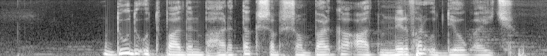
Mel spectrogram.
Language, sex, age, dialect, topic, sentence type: Maithili, male, 25-30, Southern/Standard, agriculture, statement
